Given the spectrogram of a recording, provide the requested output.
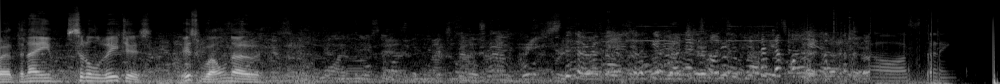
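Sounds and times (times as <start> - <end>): indistinct chatter: 0.0 - 9.2.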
